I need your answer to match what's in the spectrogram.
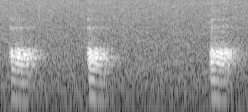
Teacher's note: it's a short sound and a very open and rounded sound make your lips rounded and lower your job ah ah ah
